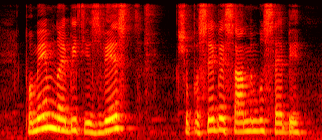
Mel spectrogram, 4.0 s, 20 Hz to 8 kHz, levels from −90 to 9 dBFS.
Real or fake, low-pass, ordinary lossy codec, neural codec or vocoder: real; 7.2 kHz; none; none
